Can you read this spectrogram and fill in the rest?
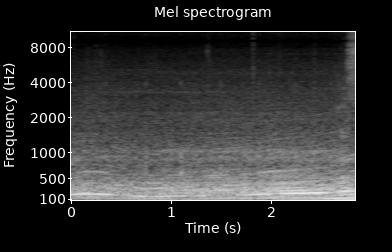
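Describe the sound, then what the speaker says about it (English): A Cadillac CT5-V Blackwing V8 revving up, a loud, close, steady engine drone that climbs slightly in pitch over a few seconds. "the engine revs up nice and quickly"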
